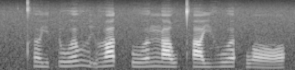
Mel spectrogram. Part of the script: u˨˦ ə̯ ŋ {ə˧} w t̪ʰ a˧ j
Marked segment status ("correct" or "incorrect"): incorrect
